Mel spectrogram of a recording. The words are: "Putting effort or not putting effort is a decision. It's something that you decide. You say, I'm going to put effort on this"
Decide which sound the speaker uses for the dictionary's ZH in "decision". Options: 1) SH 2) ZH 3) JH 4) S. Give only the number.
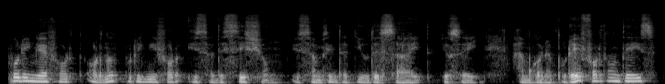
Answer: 1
